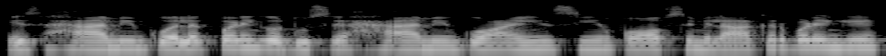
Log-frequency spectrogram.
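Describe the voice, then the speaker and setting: A woman teaches the rules of Quran recitation in a smooth, clear voice. She explains each letter patiently, step by step, and draws out the recited sounds at length. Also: mid-range voice, fairly even intonation. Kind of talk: tajweed lesson, explaining and reciting.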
